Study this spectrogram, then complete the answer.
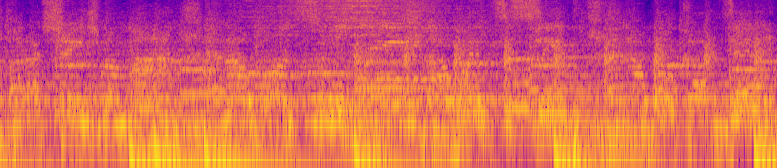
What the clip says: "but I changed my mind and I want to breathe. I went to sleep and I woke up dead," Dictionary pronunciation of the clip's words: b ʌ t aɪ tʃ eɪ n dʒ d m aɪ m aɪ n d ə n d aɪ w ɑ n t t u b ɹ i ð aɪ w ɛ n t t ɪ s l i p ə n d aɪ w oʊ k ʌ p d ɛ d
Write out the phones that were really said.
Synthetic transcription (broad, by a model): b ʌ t aɪ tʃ eɪ n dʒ m aɪ m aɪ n ə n aɪ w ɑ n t t u aɪ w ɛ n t t ɪ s i ə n aɪ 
